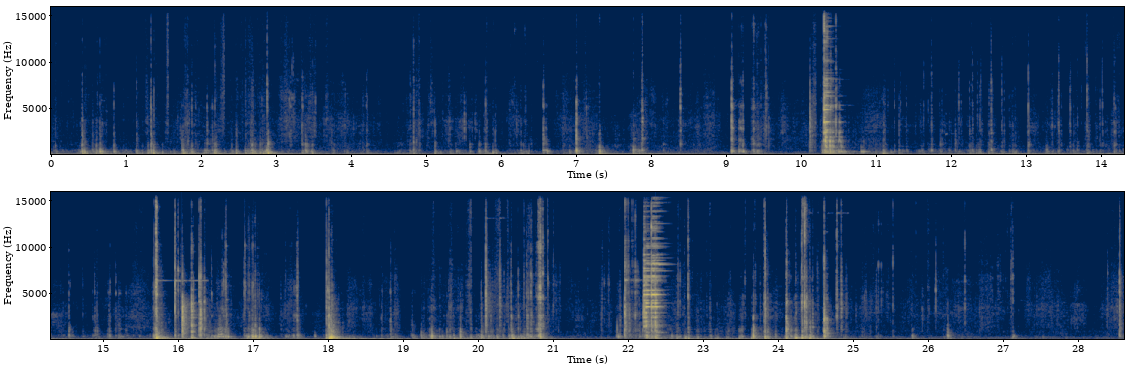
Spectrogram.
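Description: Clicking and clattering of plastic and metal parts being handled as a string trimmer is taken apart for scrap, with a few louder sharp knocks at irregular intervals.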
